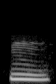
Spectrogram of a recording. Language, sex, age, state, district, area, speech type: Kannada, female, 18-30, Karnataka, Mandya, rural, conversation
